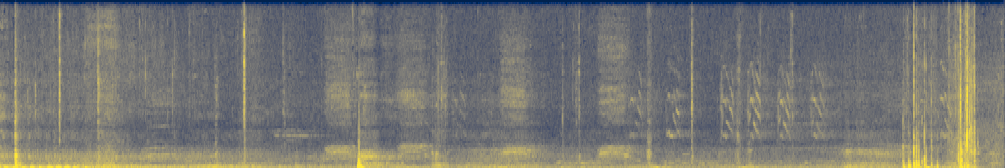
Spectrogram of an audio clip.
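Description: Motorcycle engine idling, then switched off about a second in. Afterwards there is street background with crows cawing several times, a sharp click a few seconds in, and a couple of knocks near the end.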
